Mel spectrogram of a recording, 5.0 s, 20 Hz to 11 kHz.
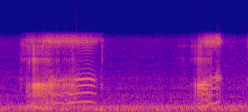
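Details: Two loud, rattling, vibrating snoring inhalations about 3.5 seconds apart, the first ending in a rising whine; snoring.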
